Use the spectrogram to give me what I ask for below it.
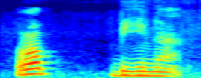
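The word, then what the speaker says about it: رَبَّنَا: Lalu yang terakhir terdapat lafaz Rabbina, yaitu merupakan qalqalah kubra, yaitu merupakan terdapat huruf qalqalah yaitu ba, sehingga bacanya pun harus ditekankan, lebih ditekankan lagi, Rabbina.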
